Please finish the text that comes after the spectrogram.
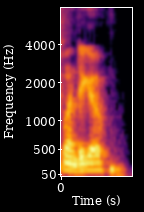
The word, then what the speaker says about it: Wendigo: Like, I called it Wendigo for like a year, and I was like, oh, I just added that extra N out of nowhere. But it's Wendigo.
